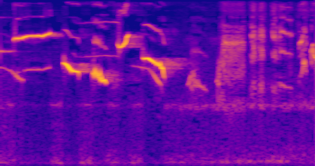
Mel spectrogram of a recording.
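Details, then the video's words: Oriental magpie-robin singing as a prompt for other birds: five loud pure whistles, some held and some swooping downward, followed by a burst of harsh, scratchy, buzzy notes. "masteran kacer gacor atau pancingan kacer biar bunyi"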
